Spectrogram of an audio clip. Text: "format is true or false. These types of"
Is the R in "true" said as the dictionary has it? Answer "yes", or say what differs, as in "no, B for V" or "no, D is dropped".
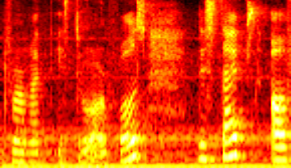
yes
